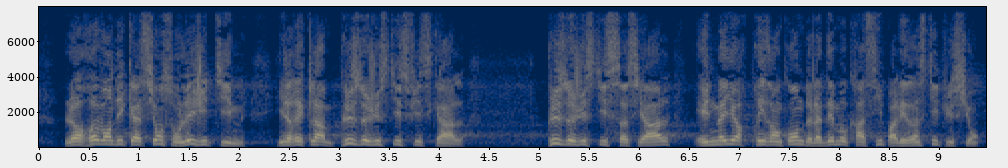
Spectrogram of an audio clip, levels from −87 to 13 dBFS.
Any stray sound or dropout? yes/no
no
